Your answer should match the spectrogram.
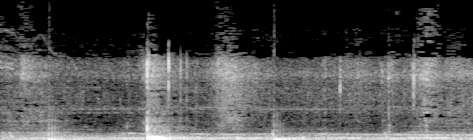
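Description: Soft background music with held tones, and a short sharp knock about three-quarters of a second in as a stack of game cards is handled.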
